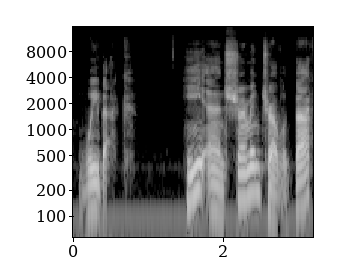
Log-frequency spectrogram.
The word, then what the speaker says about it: Wabac: Peabody's inventions was a time machine called the Wabach, pronounced Wayback.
